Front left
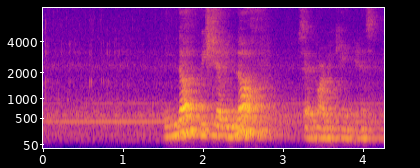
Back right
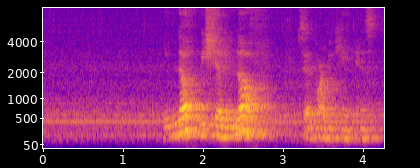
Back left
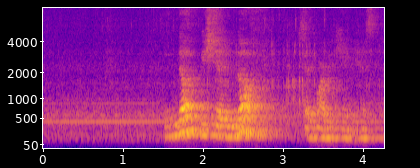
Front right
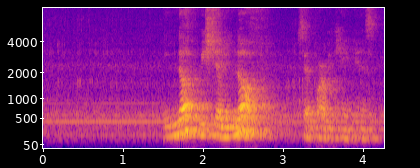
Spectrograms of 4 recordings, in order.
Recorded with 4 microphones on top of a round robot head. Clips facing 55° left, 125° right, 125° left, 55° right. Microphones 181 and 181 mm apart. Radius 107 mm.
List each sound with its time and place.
1.5 s a woman speaking: 70° right, 1.9 m; by 4.1 s 85° right, 3.5 m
